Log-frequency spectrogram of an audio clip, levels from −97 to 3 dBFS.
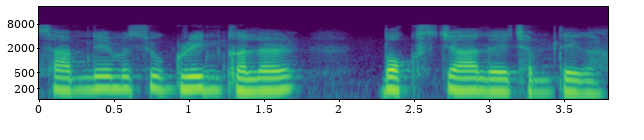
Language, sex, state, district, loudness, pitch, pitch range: Wancho, female, Arunachal Pradesh, Longding, -19 LUFS, 185 Hz, 175-195 Hz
